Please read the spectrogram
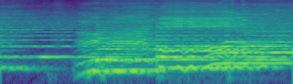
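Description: A man singing a slow Tamil worship song with long, wavering held notes over sustained instrumental chords. The voice drops away briefly about a second in, then comes back.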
